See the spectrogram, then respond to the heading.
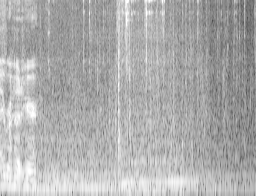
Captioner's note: truck engine roaring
